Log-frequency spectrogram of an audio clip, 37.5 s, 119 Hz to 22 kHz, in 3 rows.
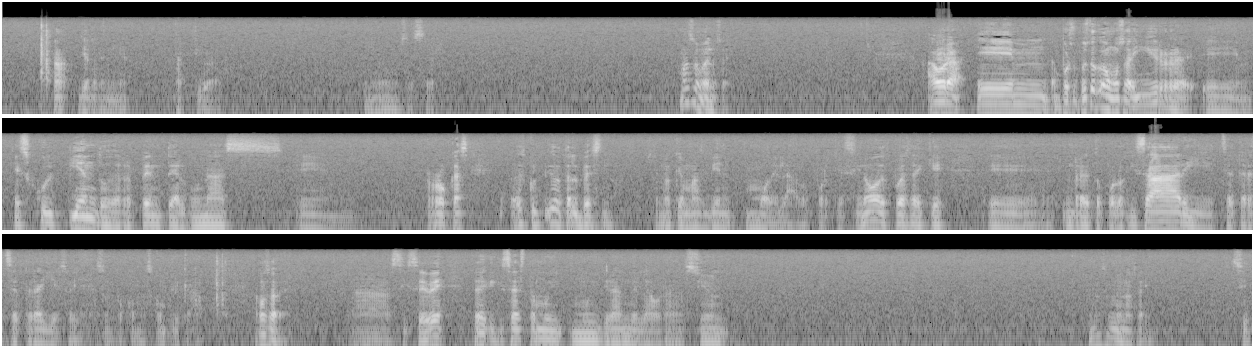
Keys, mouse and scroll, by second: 0.4 o, 1.8-3.3 drag, 3.3 middle click, 5.0 middle click, 7.8 scroll down 1, 8.2-8.7 scroll up 2, 8.9-9.2 scroll down 2, 25.6 scroll up 2, 27.3 KP_0, 30.8-33.1 drag, 33.1 scroll down 1, 34.4 scroll down 1, 34.5 scroll up 1, 37.3 middle click.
